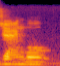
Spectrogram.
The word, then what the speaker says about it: Django: to the Django library that DEJ Django we used to pronounce as Django library right so that is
